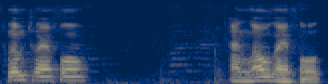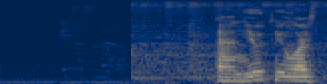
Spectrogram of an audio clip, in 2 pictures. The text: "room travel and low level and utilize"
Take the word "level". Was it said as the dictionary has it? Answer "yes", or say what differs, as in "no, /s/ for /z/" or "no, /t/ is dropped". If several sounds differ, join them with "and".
no, /f/ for /v/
